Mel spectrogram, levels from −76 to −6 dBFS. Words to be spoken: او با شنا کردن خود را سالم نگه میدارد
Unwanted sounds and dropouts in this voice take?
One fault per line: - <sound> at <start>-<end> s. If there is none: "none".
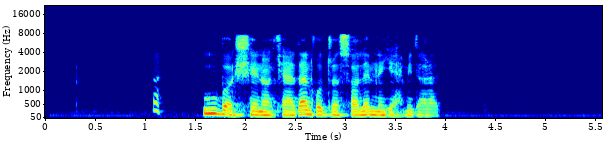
- laugh at 1.1-1.2 s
